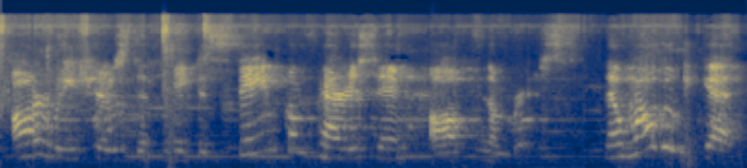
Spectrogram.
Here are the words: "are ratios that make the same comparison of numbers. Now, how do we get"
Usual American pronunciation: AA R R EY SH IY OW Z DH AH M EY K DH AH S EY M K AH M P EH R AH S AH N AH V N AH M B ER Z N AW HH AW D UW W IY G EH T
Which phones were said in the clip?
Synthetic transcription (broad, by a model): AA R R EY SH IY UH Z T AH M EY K DH AH S EY M K AH M P EH R AH S AH N AH V N AH M B ER Z N AW HH AW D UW W IY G EH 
